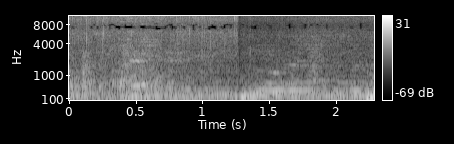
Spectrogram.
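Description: Pork belly sizzling on a tabletop grill plate, with people talking around it. About a second in, background music starts.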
